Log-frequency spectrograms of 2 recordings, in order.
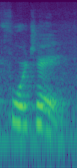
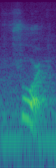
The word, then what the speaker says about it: forte: correcting what you're saying let's take let's take forte the only time you're supposed to use forte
